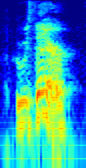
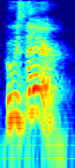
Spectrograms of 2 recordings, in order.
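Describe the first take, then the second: First: Said in the usual way. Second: High, loud call into the dark. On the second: Acted. Child calling to the unseen sneezer, loud and high. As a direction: shout it nervously into the dark.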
